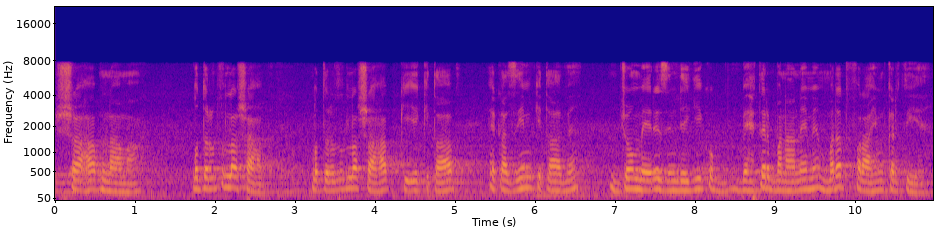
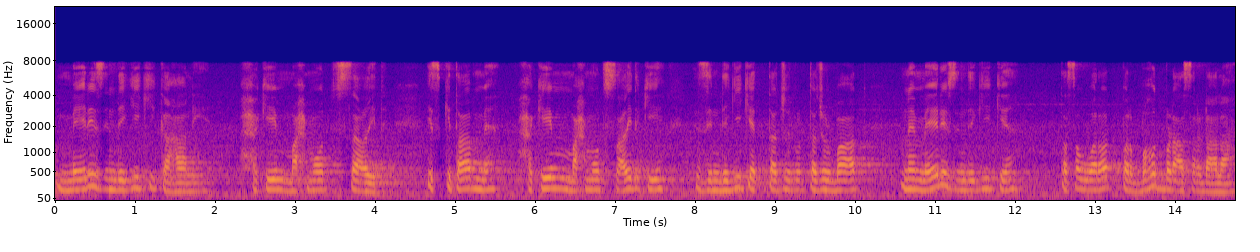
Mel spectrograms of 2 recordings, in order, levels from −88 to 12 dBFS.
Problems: constant background noise, background conversations at intervals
